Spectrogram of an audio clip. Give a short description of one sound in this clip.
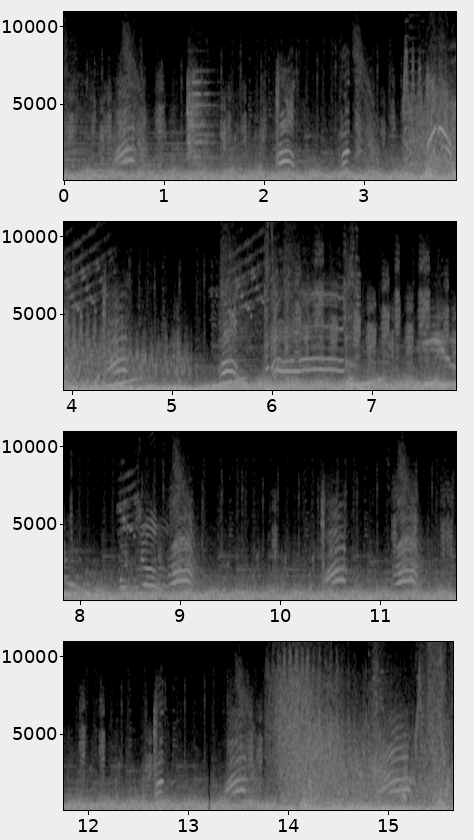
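Short electronic chirps sound again and again.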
